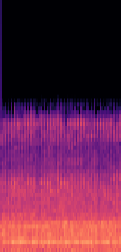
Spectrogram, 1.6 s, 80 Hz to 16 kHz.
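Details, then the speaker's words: New engine on a wood-gas generator, mixture made richer, powering a 500 W light but limited to about 500-600 W. Loud, rough, steady running with a raspy hiss. Cylinder head leaks on the inlet and outlet sides suck air and blow exhaust, explaining the hard starting. "it's making a hell of a lot of noise it turns out that there are leaks around the cylinder head in the inlet and Outlet side of things so the engine is sucking air and blowing exhaust in places where it shouldn't"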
